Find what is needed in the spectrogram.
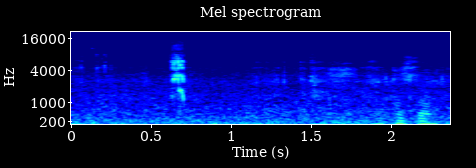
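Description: Gear being handled in an open tackle bag: low rustling and handling noise with one short, sharp high squeak about two-thirds of a second in.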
